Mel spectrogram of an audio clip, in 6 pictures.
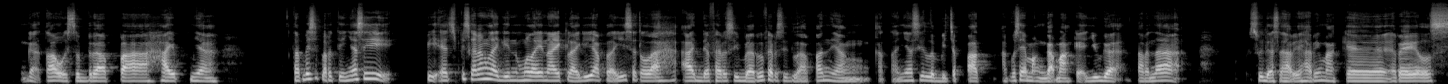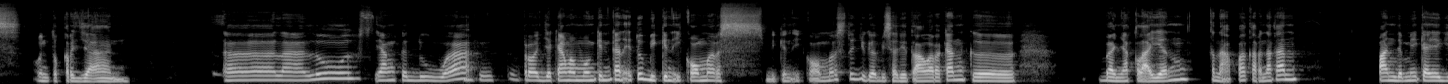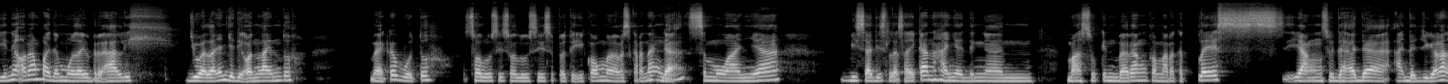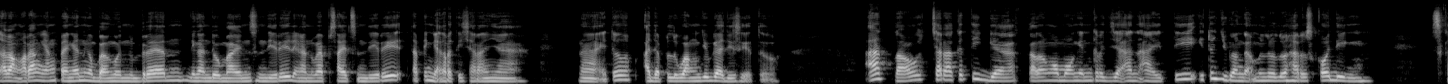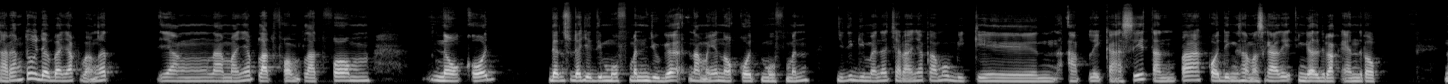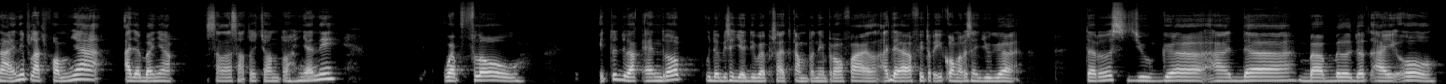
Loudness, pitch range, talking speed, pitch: -19 LUFS, 160-190 Hz, 130 wpm, 170 Hz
